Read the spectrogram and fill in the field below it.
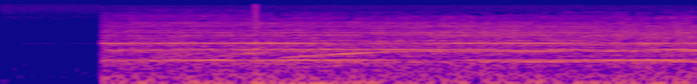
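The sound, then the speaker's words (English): Air raid sirens going off in Kyiv (Kiev) wail in a steady, sustained drone, their tones holding and slowly shifting pitch, loud and continuous after an abrupt start, with a low rumble beneath. “So this, this is air raids. The air raids, the sirens going off from Kiev.”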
